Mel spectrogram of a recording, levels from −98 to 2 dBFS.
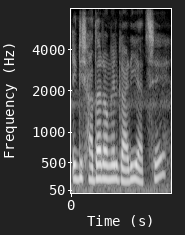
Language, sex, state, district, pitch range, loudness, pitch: Bengali, female, West Bengal, Cooch Behar, 225-235 Hz, -15 LUFS, 230 Hz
